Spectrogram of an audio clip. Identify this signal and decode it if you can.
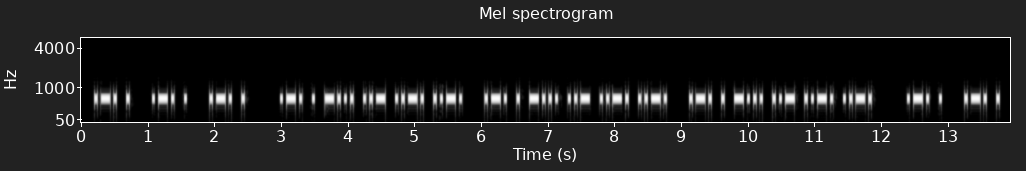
Morse code, heard as a keyed tone, about 25 wpm, 600 Hz. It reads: RE RE RE REBUFF REBUFF REBUFF RE RE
